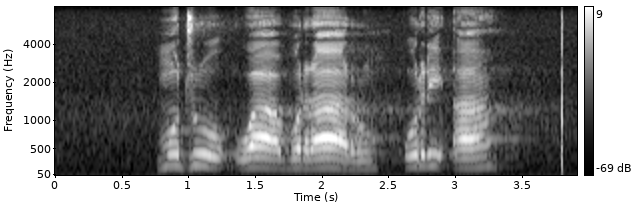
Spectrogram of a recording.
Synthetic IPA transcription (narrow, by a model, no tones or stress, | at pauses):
mutʰuwaβuraruuriʔa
